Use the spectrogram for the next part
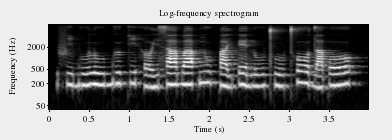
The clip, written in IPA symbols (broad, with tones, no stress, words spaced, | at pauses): fi˩buː˩˧luː˩˧ bɯː˧ki˧ hɤː˩˧jsaː˧˥ baː˧˥p̚ɲu˥˨ pa˩˧jʔe˧˩ nuː˩˧t̪ʰuː˩t̪ʰoː˥˨ da˩˧poː˧˥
